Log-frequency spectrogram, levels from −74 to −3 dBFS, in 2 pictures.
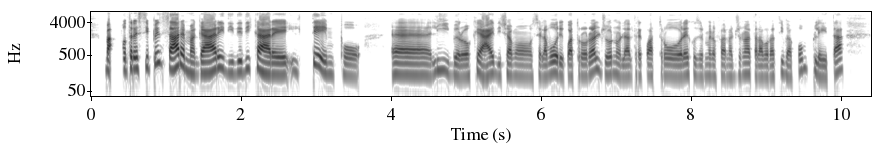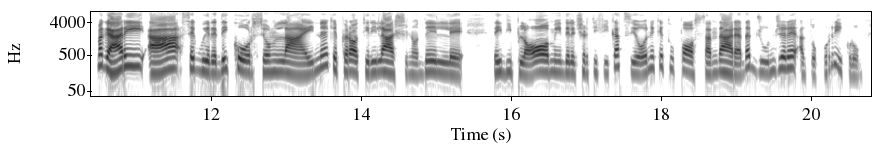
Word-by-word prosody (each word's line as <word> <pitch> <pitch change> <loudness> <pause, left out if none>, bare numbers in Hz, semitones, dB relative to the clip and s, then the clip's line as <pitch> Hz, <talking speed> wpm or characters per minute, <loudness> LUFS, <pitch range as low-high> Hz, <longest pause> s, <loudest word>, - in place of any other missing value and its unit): ma 465 - +2
potresti 215 +2 -2
pensare, 285 -2 +5
magari, 165 +5 +4
di 160 -3 -12
dedicare 160 -5 +3
il 165 +2 -5
tempo, 150 - -3 0.4
ehm, 145 -2 -2
libero 150 -7 -7
che - - -6
hai, 150 - +4
diciamo, 135 -2 -8
se - - -13
lavori 140 +1 -4
4 135 +1 -5
ore 160 +5 -2
al 190 - 0
giorno 150 -2 -9
le 130 - -8
altre 130 -1 -7
4 135 0 -8
ore, 135 +1 -4
così 140 -3 -16
almeno 135 0 -11
fai 135 +1 -9
una 130 - -12
giornata 150 0 -8
lavorativa 130 +2 -9
completa, 180 - -6 0.4
magari 250 -1 +7
a 160 +7 +8
seguire 185 -6 -3
dei 190 +5 -3
corsi 175 -5 -3
online 170 - 0
che 210 -6 -5
però 175 -1 +2
ti 165 - -12
rilascino 160 -3 0
delle 155 -3 -4 0.5
dei 165 - -2
diplomi, 170 +1 0
delle 160 -1 -4
certificazioni, 160 +2 -7
che 240 +2 -8
tu 210 - -18
possa 165 -4 -3
andare 165 -1 +2
ad 140 - -3
aggiungere 210 +3 -4
al 145 - -9
tuo 135 -1 -16
curriculum, 155 - -11
160 Hz, 155 wpm, -22 LUFS, 145-180 Hz, 0.5 s, a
